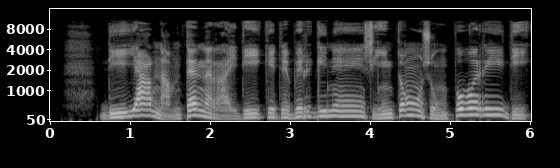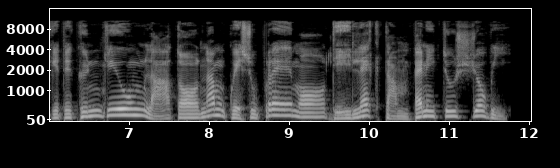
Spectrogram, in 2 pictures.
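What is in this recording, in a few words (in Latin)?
Horatii carmina quae voce canora pronuntiat; Dianam tenerae dicite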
